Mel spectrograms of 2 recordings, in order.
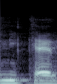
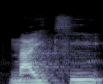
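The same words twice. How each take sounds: First: The name is said with a Greek pronunciation. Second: The name is said with an English pronunciation. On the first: It names the goddess of victory. "de Nike do grego" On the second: It names the sports brand. "é a pronúncia em inglês"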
